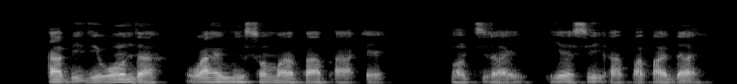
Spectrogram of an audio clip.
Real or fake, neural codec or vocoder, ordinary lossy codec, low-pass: fake; codec, 16 kHz, 4 kbps, FreqCodec, larger model; none; 7.2 kHz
